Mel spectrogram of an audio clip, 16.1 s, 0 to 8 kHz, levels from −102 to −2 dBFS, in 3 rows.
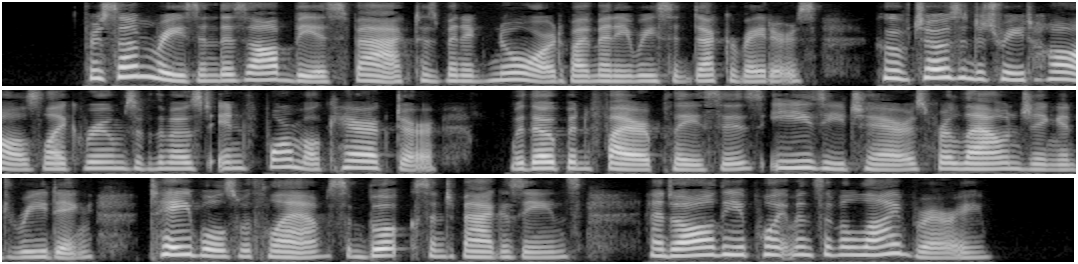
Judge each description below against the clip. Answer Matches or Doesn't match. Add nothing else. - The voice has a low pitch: Doesn't match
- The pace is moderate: Matches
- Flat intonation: Doesn't match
